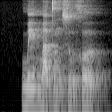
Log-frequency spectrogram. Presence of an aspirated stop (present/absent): absent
